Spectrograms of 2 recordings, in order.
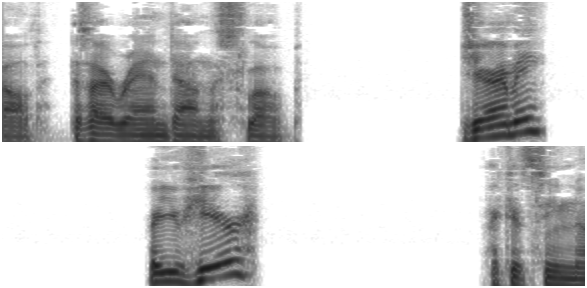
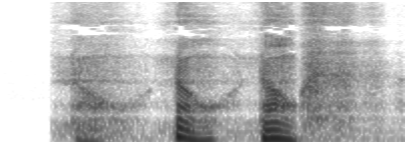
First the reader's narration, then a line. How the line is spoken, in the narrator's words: I muttered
